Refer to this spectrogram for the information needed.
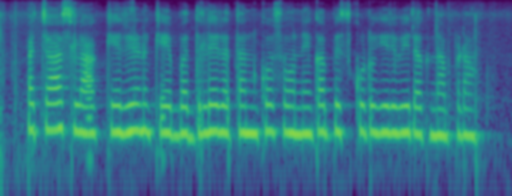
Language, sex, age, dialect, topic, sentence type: Hindi, female, 25-30, Marwari Dhudhari, banking, statement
